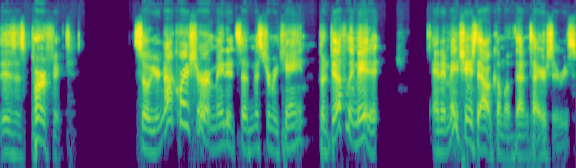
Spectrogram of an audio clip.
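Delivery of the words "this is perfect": put-on voice with a Russian accent. Describing a weapon drop in a game, a voice speaks in a russian accent. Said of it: "you hear a Russian voice say".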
